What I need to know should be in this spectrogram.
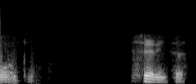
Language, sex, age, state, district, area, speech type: Tamil, male, 30-45, Tamil Nadu, Krishnagiri, rural, conversation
